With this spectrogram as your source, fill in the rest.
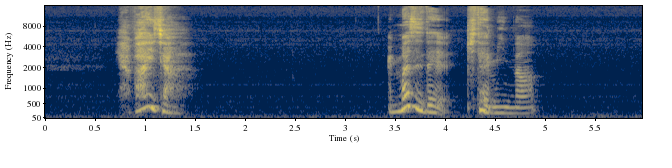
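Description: A young woman giggles close to a microphone.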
